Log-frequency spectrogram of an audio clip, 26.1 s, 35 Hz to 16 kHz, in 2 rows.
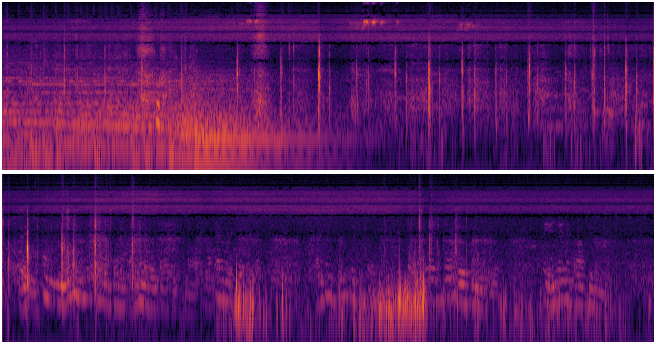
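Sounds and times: sandal footsteps on stone steps: 0.0s - 15.9s, 20.6s - 22.4s
insects buzzing: 0.0s - 26.0s.

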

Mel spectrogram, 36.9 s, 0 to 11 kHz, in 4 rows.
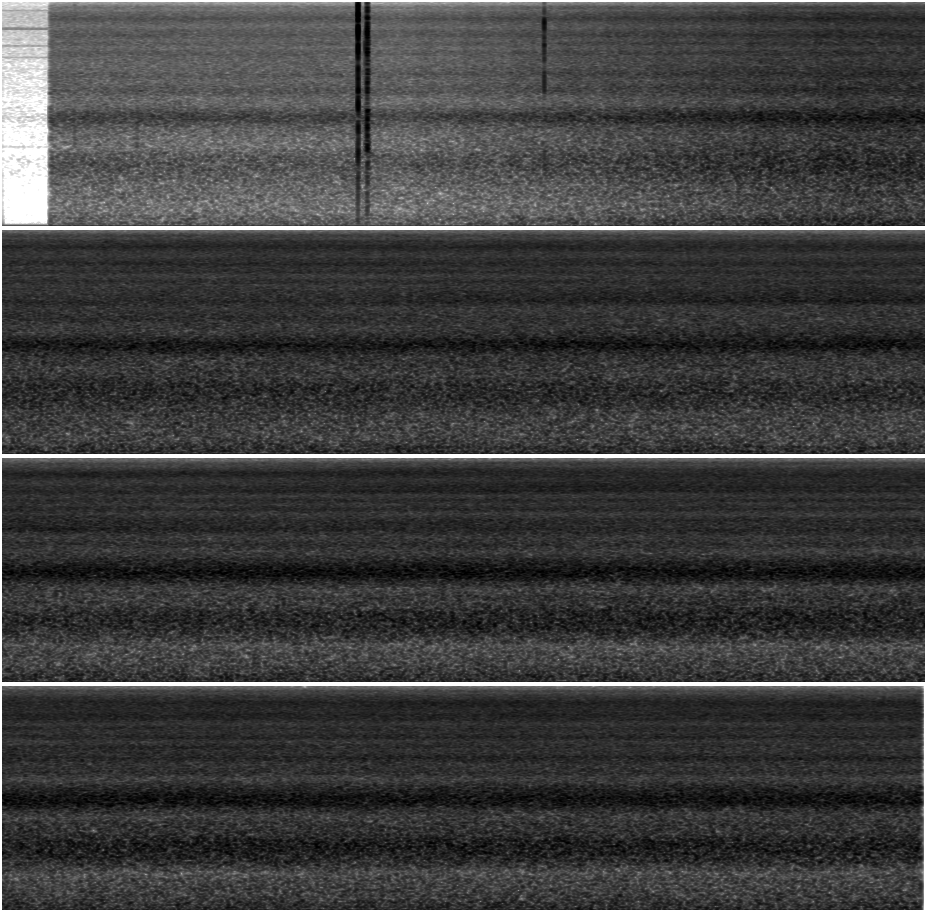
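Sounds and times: waterfall rushing: 0.6s - 36.9s.

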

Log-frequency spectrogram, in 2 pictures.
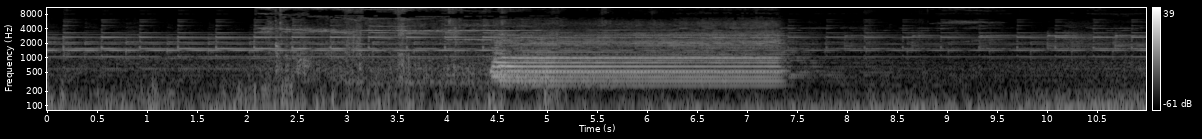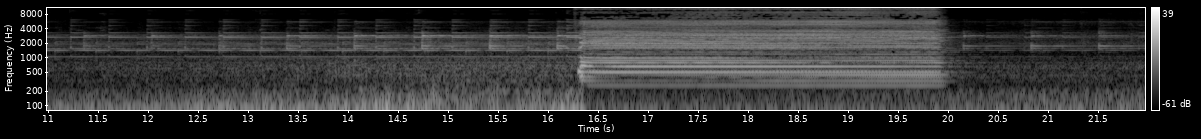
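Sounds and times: railroad crossing bells dinging: 0.0s - 21.9s
locomotive air horn: 4.4s - 7.6s, 16.3s - 20.2s.

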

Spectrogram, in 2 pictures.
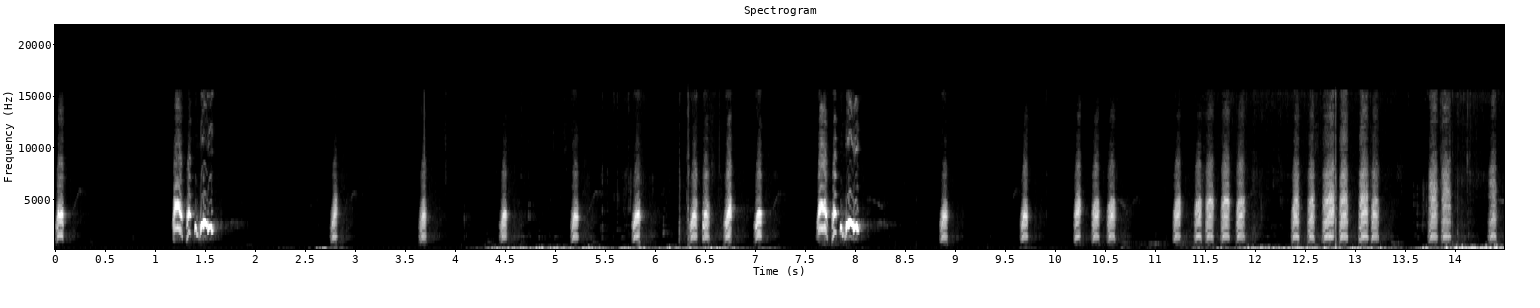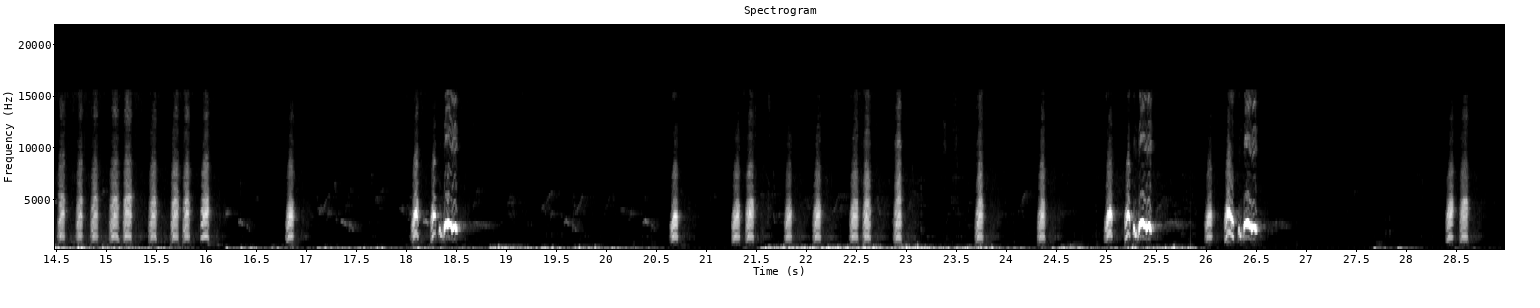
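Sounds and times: bird chattering calls: 1.2s - 1.6s, 4.4s - 8.1s, 9.6s - 18.7s, 20.4s - 26.6s, 28.4s - 28.8s.

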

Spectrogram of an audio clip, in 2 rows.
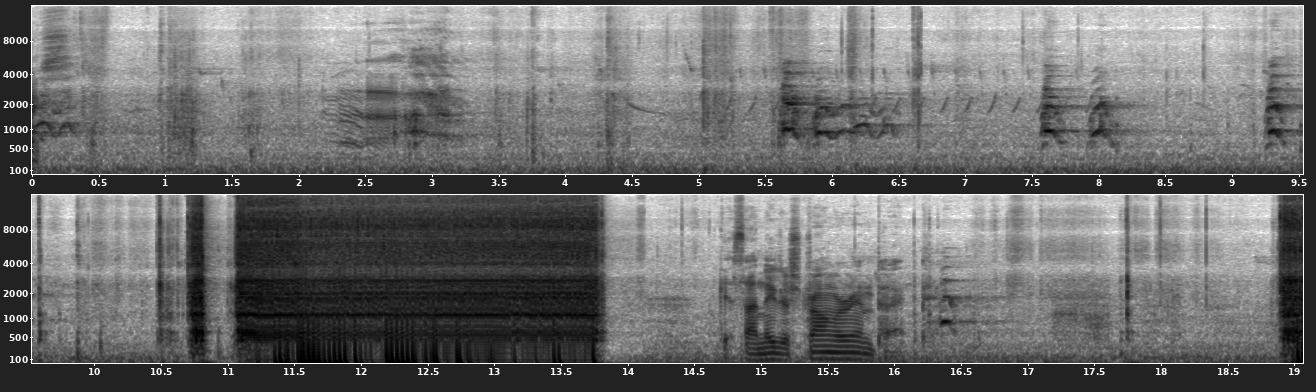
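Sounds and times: impact driver hammering: 10.5s - 13.8s.

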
